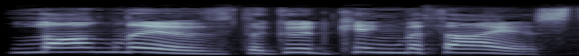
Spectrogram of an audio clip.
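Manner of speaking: high, drawn-out storybook cheer; cheering shout. Acted. Townspeople hail the king riding in, mock cheering shout. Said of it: "they shouted over and over again".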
